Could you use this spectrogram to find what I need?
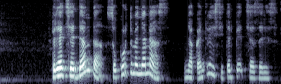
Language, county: Lithuanian, Panevėžys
